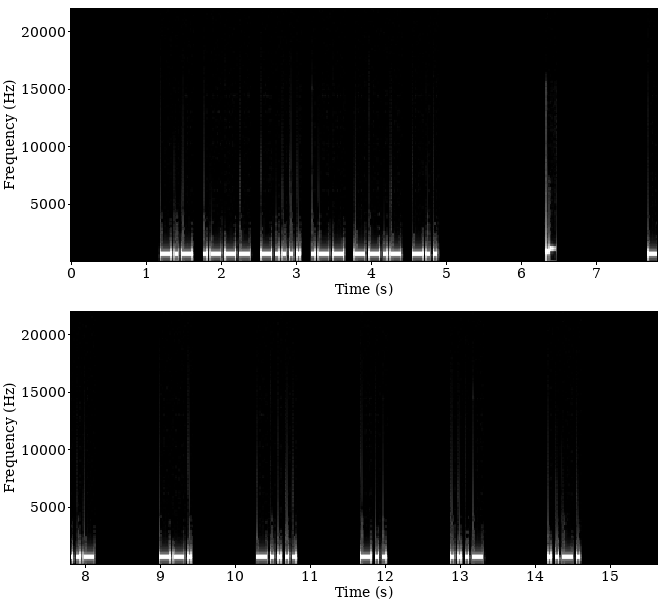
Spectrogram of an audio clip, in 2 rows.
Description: Morse code, heard as a keyed tone, about 25 wpm, spaced as for 13 wpm, 700 Hz. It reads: KJ6WQD KG6DVF
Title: USA Call Signs - 6 Characters - 6x Character Spacing - 25wpm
